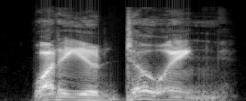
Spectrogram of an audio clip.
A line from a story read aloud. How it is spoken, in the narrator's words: he croaked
